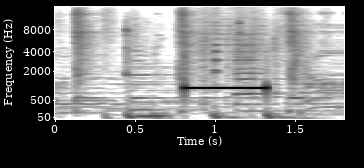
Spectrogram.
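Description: A steady electronic beep of about half a second, fairly loud, standing out against a busy background of music and other sounds.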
